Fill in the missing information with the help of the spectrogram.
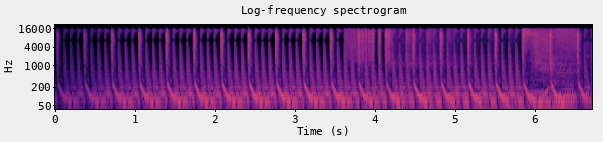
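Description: A pop music track plays loudly and up close, driven by a steady, punchy kick-drum beat with bright hi-hats and sustained synth tones, briefly swelling with a noisy sweep near the end.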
